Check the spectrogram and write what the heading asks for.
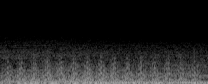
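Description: Cartoon spaceship engine drone for the Decepticon warship Nemesis: a low, steady rumble with a constant hum.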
